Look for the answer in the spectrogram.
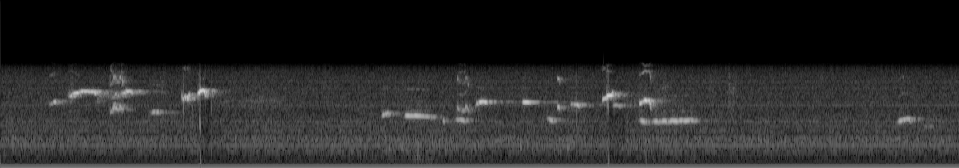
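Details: Pet cockatiel imitating a companion bird it looks up to, producing bursts of clear whistled notes, some rising, some falling, in short phrases with pauses, indoors with a faint steady hum.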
